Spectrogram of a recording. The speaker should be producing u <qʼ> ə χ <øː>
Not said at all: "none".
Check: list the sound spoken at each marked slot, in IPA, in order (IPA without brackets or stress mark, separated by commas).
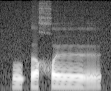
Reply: ʔ, øː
